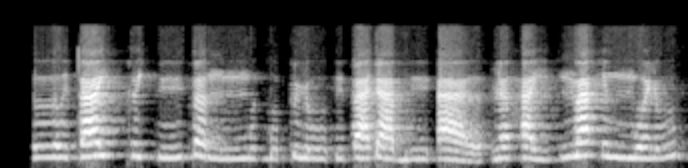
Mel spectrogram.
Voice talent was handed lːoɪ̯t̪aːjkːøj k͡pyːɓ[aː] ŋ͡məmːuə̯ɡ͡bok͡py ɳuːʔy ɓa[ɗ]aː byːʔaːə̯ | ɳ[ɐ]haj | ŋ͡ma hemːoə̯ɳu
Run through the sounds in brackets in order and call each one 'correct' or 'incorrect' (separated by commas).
incorrect, correct, correct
